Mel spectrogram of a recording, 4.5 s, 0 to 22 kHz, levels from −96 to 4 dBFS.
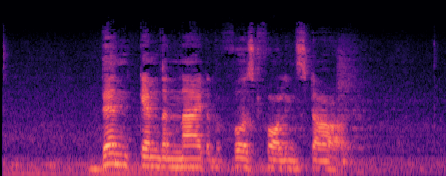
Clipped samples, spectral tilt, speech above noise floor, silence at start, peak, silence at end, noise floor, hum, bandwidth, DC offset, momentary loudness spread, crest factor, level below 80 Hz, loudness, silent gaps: under 0.1%; -5 dB/octave; 28 dB; 0.05 s; -4 dBFS; 0.85 s; -49 dBFS; none; 13 kHz; under 0.1%; 10 LU; 20 dB; -46 dBFS; -21 LUFS; none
